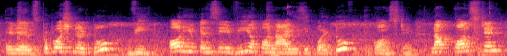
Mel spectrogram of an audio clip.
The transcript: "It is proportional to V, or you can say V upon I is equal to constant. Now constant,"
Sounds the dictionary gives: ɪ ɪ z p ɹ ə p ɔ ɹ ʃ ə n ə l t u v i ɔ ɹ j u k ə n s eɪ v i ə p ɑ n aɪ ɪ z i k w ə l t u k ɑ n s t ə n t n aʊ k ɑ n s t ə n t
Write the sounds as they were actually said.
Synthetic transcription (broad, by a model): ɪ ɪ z p ɹ ə p ɔ ɹ ʃ ə n ə l t u v i ɔ ɹ j u k ə n s eɪ v i ə p ɑ n aɪ ɪ z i k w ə l t u k ɑ n s t ə n t n aʊ k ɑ n s t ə n t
